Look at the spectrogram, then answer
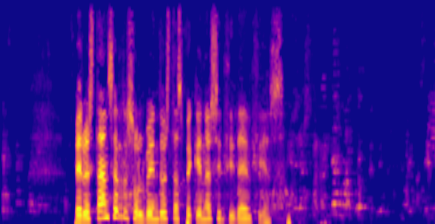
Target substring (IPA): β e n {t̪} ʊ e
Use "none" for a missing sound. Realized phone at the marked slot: d̪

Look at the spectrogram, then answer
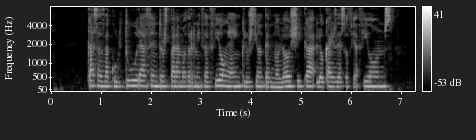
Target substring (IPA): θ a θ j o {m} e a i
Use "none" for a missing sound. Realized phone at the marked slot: ŋ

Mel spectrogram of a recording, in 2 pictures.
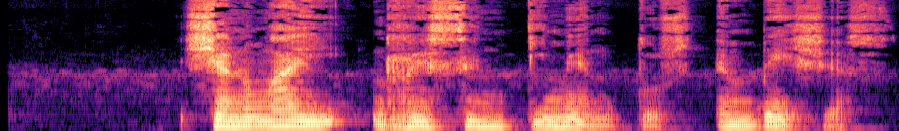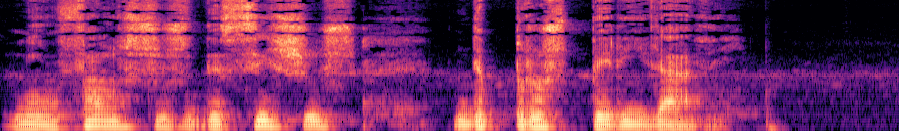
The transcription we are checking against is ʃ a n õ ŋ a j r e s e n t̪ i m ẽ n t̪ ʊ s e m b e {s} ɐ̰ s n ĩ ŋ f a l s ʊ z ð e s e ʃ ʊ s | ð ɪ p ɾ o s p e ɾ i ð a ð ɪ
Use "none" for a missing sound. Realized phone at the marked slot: ʃ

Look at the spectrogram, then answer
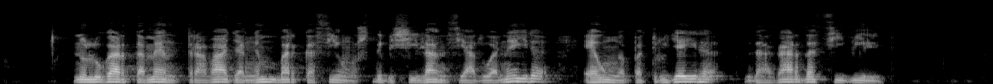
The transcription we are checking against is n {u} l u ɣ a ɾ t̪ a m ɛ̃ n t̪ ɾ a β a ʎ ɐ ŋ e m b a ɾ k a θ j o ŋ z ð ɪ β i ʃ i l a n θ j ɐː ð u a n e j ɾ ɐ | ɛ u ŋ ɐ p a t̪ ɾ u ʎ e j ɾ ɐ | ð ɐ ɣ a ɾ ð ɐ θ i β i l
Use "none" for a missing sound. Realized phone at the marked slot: ʊ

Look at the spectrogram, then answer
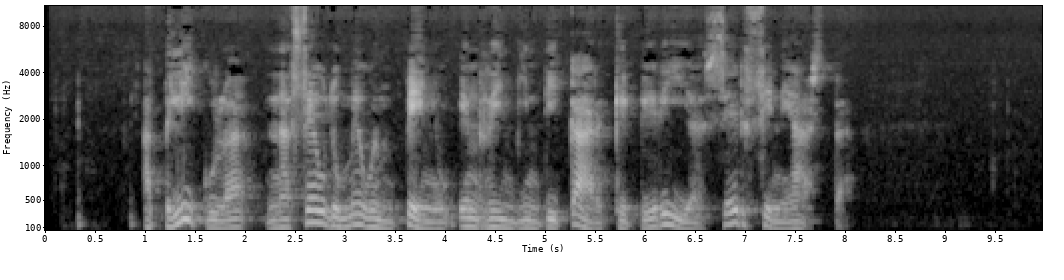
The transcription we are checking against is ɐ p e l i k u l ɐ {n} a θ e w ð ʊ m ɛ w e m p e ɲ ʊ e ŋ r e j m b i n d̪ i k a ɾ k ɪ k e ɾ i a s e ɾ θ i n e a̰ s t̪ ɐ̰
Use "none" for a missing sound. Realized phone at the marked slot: n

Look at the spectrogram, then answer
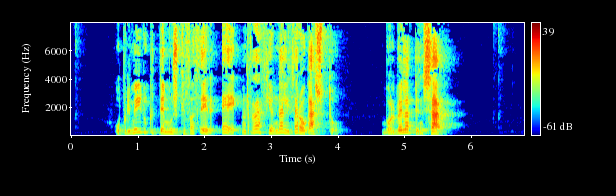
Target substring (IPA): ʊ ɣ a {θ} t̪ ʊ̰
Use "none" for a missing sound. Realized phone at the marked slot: s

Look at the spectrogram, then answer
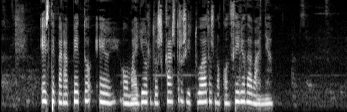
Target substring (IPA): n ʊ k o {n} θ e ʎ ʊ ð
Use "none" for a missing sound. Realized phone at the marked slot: n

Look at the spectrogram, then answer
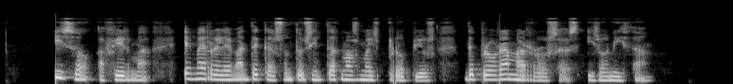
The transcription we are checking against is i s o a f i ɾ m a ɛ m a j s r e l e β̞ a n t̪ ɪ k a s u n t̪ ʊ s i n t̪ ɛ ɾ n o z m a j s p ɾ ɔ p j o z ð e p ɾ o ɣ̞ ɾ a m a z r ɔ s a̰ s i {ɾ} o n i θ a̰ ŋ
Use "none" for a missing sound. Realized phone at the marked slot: ɾ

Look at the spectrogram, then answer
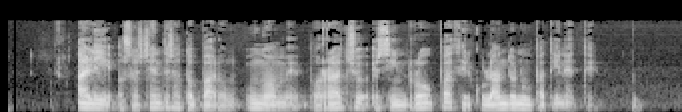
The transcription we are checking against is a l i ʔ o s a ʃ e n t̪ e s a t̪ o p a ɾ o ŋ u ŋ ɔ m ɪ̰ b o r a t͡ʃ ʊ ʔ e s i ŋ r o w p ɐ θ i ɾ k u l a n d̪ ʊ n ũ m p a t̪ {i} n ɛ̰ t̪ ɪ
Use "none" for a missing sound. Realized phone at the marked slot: i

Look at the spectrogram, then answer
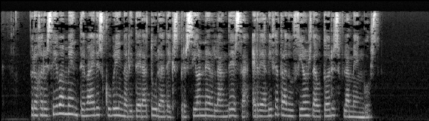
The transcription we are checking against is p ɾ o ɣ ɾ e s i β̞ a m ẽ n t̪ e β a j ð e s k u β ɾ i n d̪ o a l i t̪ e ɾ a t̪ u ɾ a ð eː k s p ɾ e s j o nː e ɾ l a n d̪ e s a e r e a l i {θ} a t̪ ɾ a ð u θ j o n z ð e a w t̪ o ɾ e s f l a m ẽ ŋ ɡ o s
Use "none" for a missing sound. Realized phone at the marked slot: θ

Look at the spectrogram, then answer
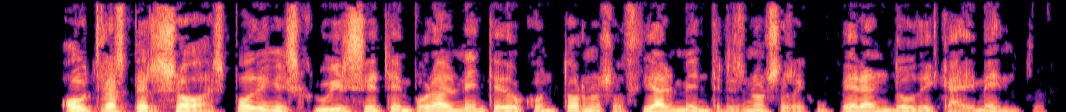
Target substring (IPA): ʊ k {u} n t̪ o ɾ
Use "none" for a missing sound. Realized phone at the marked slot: o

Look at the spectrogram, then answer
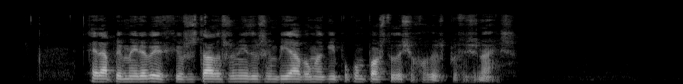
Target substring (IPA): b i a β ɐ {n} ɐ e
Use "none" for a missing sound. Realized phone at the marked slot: ŋ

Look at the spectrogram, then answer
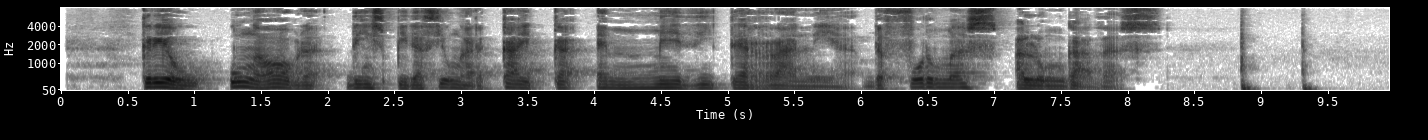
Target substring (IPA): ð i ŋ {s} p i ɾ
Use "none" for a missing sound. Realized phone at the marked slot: s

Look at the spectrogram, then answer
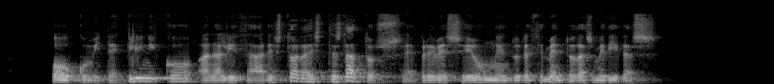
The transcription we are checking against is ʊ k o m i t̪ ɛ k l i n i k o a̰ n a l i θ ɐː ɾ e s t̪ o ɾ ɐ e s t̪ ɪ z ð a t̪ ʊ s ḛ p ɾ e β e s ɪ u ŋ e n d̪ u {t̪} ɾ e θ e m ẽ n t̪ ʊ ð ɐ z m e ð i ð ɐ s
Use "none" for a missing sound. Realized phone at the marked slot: none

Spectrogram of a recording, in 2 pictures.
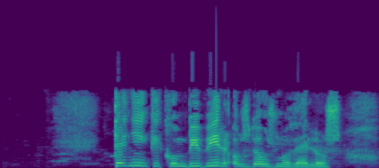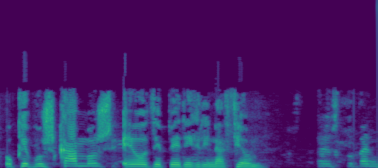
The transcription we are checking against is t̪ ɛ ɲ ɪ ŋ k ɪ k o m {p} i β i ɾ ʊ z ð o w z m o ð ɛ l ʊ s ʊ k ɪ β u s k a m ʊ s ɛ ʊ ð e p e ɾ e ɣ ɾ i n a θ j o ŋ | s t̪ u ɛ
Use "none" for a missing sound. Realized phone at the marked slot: b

